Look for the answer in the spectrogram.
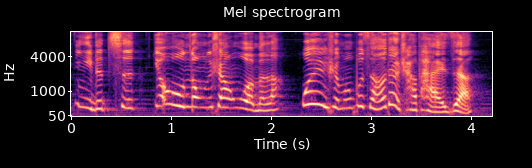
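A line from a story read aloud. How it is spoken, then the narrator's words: Group shouting. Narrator (Chinese): 他们喊着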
